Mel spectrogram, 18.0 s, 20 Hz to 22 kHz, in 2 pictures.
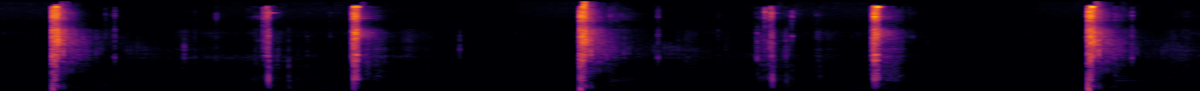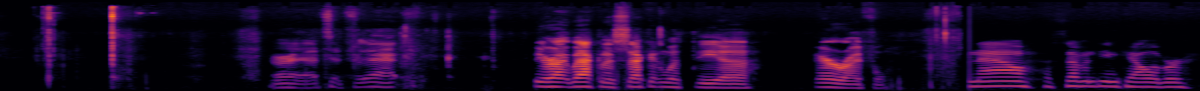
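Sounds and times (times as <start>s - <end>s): rifle shots: 0.4s - 0.8s, 4.3s - 4.8s, 8.1s - 8.6s.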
